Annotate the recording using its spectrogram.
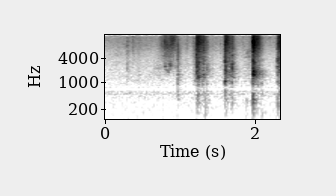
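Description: A tarot deck being shuffled by hand: quiet at first, then about four short card snaps in the second half.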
